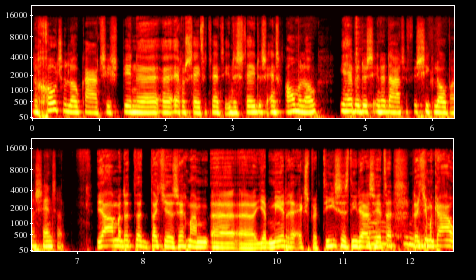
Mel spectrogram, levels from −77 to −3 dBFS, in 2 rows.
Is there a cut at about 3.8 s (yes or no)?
yes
